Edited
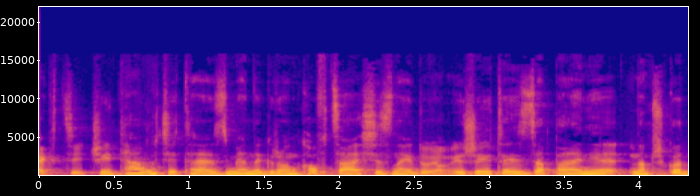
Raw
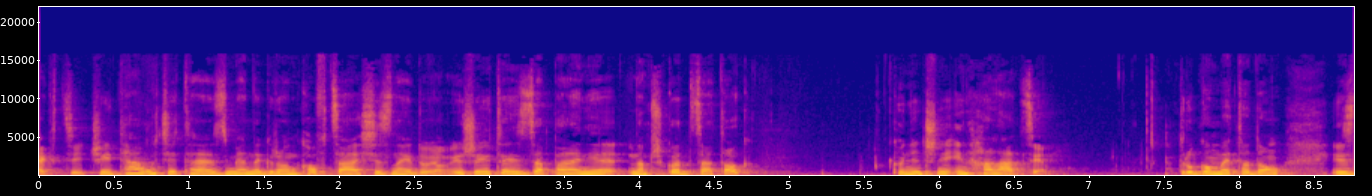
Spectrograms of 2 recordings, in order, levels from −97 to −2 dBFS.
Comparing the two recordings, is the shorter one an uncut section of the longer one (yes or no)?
yes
